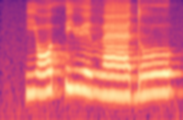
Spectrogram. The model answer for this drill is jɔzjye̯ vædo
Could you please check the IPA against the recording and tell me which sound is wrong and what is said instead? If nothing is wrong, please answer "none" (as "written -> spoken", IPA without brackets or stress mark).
z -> θ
